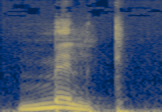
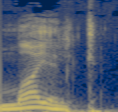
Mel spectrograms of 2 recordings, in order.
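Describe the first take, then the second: First: The vowel is a short i sound. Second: The vowel is a long ai sound. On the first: The speaker calls it right. "شورت قصير" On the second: The speaker calls it wrong. "او مايلك لا لا"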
